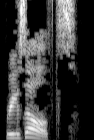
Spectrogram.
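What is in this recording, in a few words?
"results", English, British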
